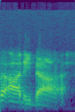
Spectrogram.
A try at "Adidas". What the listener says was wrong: Yeah, you don't pronounce the S.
